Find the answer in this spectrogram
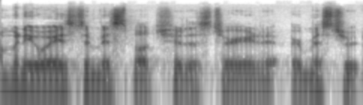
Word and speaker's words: Chidester: I can say Chiddister. It's like that's why I say Chiddy because like they can't even spell it.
